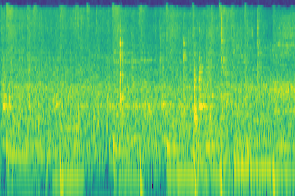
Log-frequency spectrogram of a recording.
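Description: Chopsticks and a spoon giving scattered, irregular light clicks against a frying pan and a stock pot while onion and beef stir-fry in hot oil, over a faint steady sizzle.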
